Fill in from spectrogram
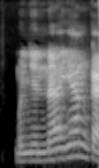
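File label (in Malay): "menyenangkan", Malay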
